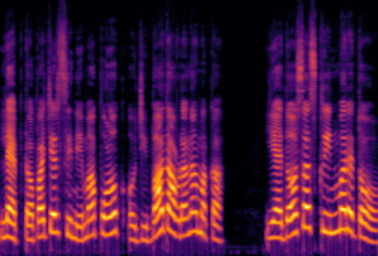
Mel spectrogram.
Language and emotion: Goan Konkani, disgusted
